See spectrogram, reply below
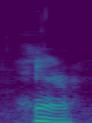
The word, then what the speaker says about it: Jair: It's J-A-I-R. Hair? – Jair. – Jair? – Jair? – But Jared, it's South America though. J makes a huh sound. – Hair.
